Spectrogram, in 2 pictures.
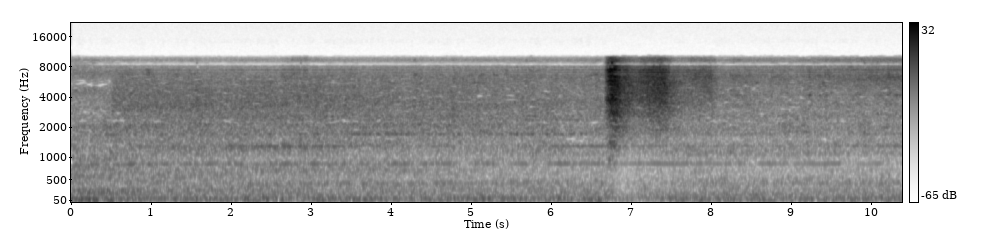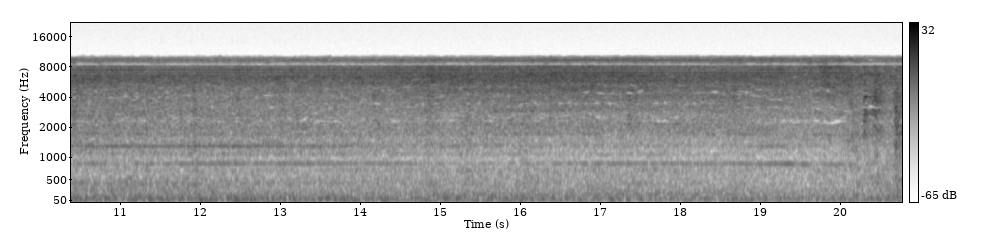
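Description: Diesel freight locomotive and its railcars passing, a steady heavy rumble throughout, with a brief sharp hiss about seven seconds in.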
